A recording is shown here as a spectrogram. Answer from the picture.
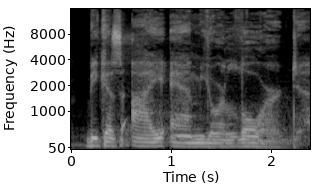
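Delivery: deep, rumbling, booming voice. Speaking as a god revealing himself in a confession booth: deep rumbling voice. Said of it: "a deep rumble that shook me".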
